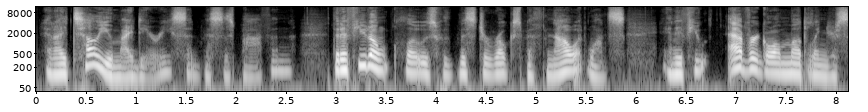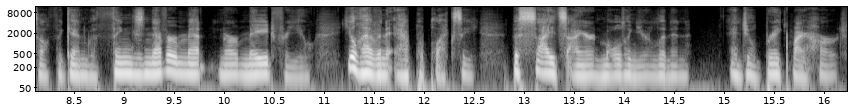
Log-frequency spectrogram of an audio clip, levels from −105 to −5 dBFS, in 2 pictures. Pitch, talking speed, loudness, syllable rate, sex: 125 Hz, 180 wpm, -23 LUFS, 5.0 syllables/s, male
